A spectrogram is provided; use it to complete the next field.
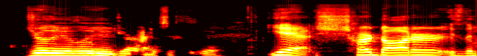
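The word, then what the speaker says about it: Julia Louis-Dreyfus: Julia Louis Dreyfus.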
